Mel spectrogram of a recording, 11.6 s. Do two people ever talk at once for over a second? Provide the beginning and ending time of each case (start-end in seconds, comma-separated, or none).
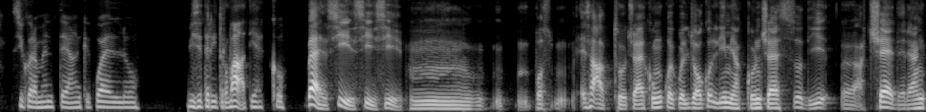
none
